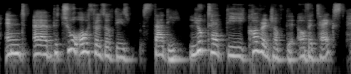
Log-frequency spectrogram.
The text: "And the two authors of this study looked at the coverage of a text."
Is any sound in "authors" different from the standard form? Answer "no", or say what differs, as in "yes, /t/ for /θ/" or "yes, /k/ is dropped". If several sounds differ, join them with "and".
no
